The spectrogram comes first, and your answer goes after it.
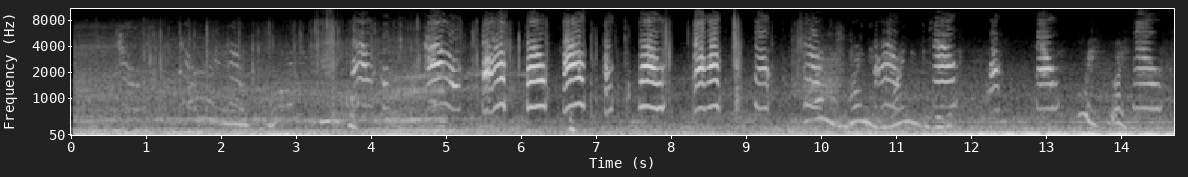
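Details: Tiramisu, a female pet cat described as the fastest meowing cat, gives a rapid series of short, rising-falling meows from about five seconds onward, many in quick succession, over a steady low engine-like hum and some human voice.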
